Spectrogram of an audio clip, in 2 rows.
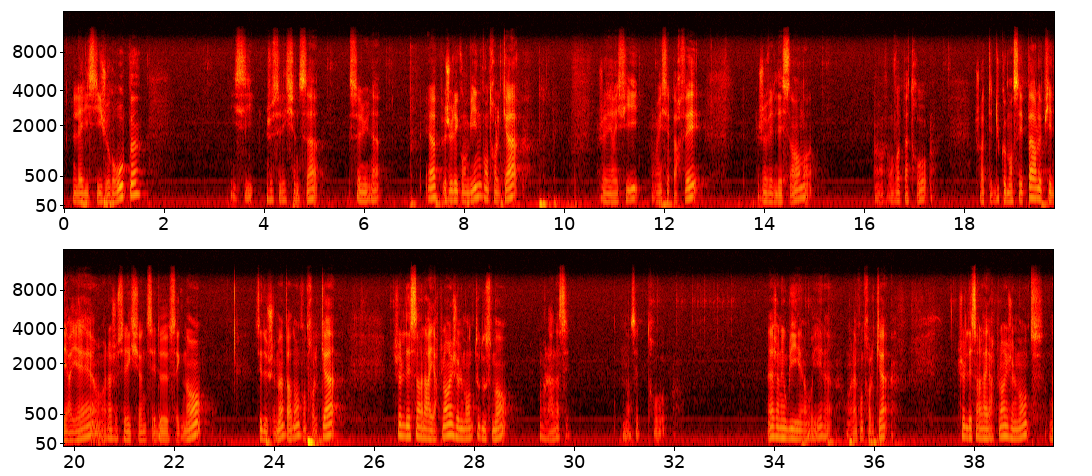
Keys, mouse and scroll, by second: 0.9 ctrl+g, 1.4 ctrl+click, 2.9 click, 5.4 shift+click, 6.6 click, 9.6 ctrl+k, 11.2-12.4 drag, 12.1 ctrl+z, 14.7 click, 17.7 click, 19.1 click, 20.2 shift+click, 24.8 ctrl+k, 26.4 click, 28.4 click, 31.7-33.7 drag, 34.7 shift+click, 36.0 ctrl+k, 37.6 click, 38.5 click.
